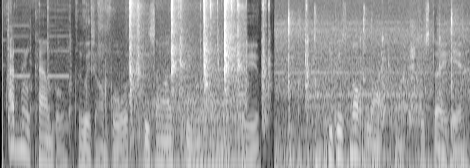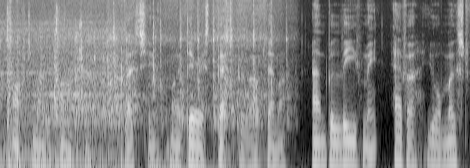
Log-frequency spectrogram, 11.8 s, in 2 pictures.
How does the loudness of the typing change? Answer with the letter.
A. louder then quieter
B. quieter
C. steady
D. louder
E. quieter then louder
B.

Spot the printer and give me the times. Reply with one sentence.
You can hear the printer from 0.0 to 9.6 s.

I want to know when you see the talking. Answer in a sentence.
You can hear the talking from 0.1 to 11.7 s.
